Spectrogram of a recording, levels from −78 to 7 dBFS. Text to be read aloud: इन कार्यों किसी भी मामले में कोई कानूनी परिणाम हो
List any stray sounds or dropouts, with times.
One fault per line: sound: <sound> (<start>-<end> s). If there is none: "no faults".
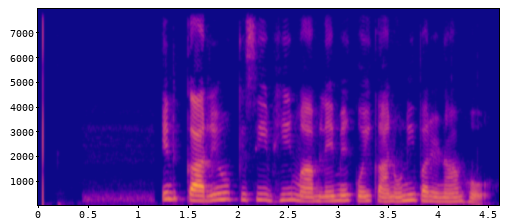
no faults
